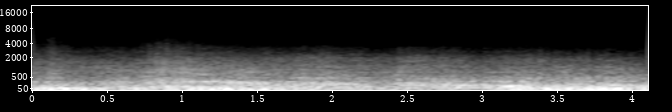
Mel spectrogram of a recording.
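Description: A deep, continuous low rumble, with no voice over it.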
